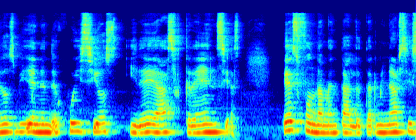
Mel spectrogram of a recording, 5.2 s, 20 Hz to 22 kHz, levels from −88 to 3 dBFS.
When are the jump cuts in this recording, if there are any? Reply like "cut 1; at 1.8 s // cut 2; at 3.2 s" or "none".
none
